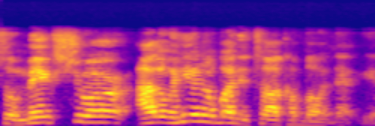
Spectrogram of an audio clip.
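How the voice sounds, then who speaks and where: An animated tone from a man. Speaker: sports commentary host. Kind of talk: casual monologue.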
